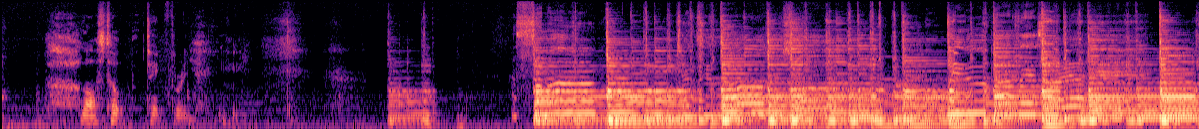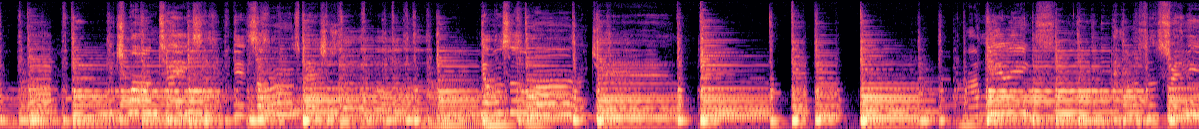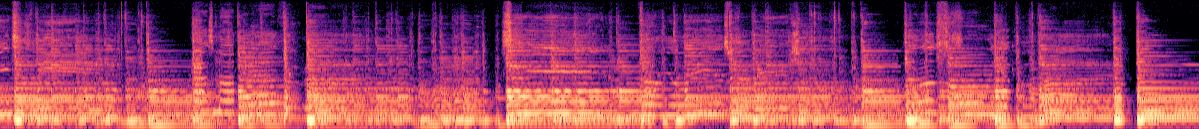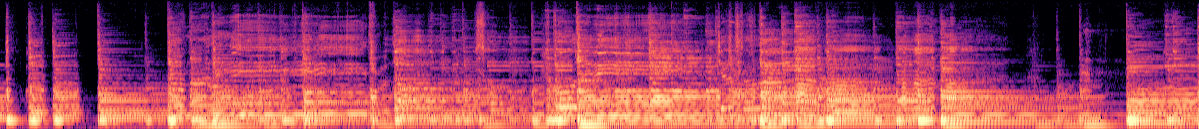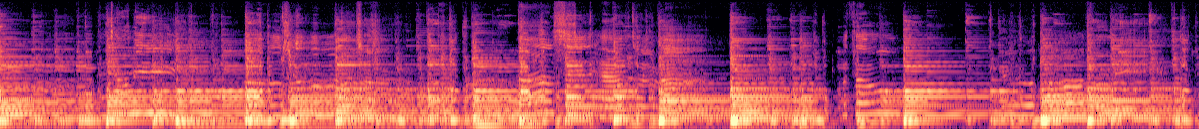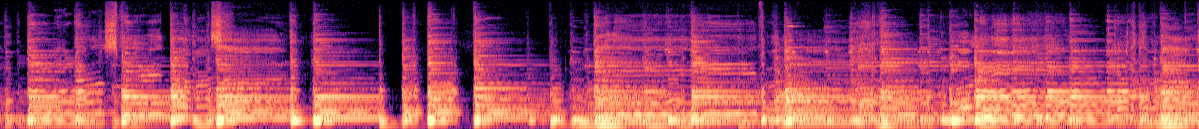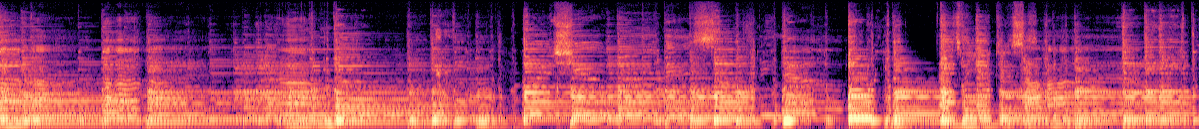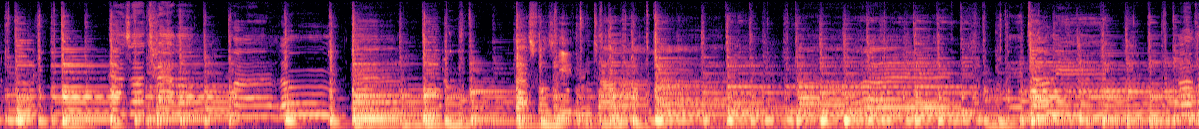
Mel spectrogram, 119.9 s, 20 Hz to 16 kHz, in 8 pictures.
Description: recorded the tracks on the reel-to-reel tape separately from the rehearsal
as a demo over the Summer of 1978.
Gibson Les Paul guitar, vocals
